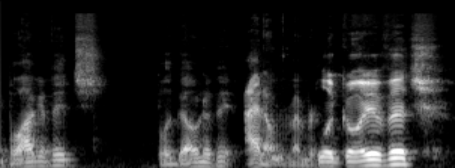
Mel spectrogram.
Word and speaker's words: Blagojevich: Blagojevich? Blagojevich. I don't remember. Blagojevich.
